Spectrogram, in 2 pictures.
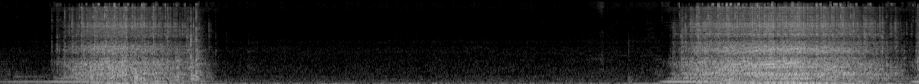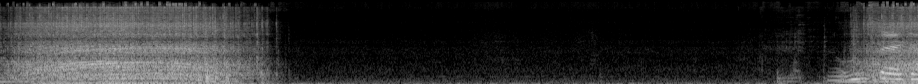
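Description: A sewing machine stitching a quilt block seam, running in short bursts of fast, steady whirring and rattling stitching, about three runs separated by quiet pauses, with another brief start at the very end.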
